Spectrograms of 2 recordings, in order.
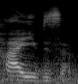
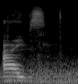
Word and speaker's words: Ives: Ensuite, les autres calmystères qui commencent le 1er octobre, il y a un calmystère sur Vanessa Ives, pas Ives, Ives, parce que ça s'écrit I-V-E-S, qui est le personnage principal de la série Penny Dreadful, que j'adore.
